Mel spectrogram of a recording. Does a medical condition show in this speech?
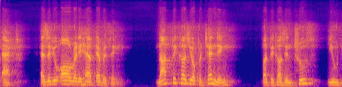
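No.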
